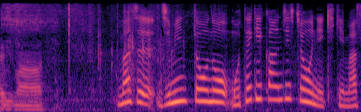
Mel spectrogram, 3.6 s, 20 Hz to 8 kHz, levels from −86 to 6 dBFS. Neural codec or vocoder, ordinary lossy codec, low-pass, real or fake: none; none; 7.2 kHz; real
